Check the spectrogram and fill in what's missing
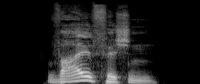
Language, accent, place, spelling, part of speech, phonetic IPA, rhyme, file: German, Germany, Berlin, Walfischen, noun, [ˈvaːlˌfɪʃn̩], -aːlfɪʃn̩, De-Walfischen.ogg
- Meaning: dative plural of Walfisch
